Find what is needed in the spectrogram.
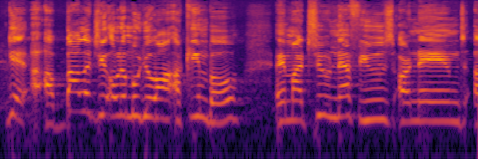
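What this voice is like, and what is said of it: Attempted Nigerian accent on names. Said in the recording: “That's the best accent I got.”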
